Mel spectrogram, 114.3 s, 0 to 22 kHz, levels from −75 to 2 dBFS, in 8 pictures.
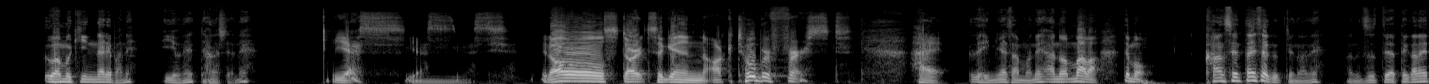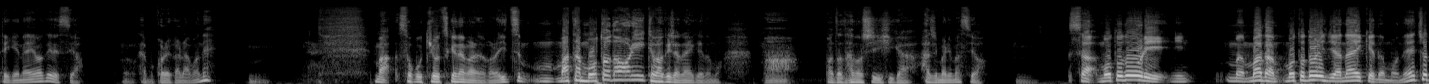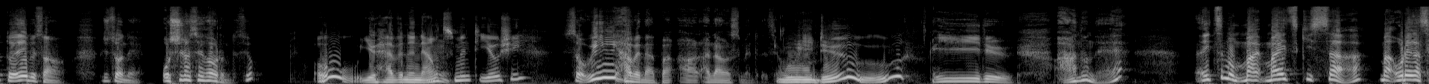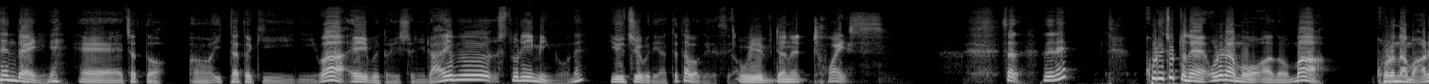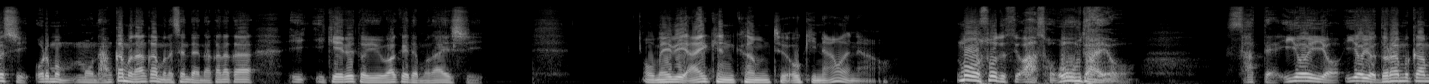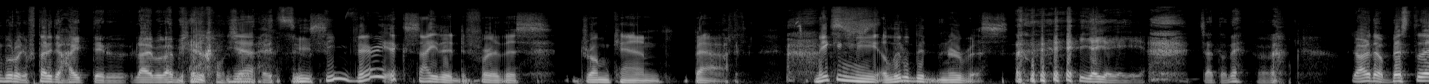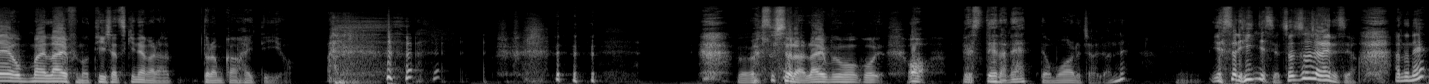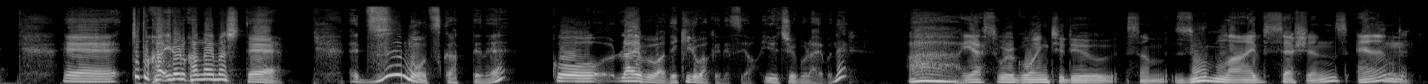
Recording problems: distortion; slight; 5% of the sound clipped

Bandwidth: 15.5 kHz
